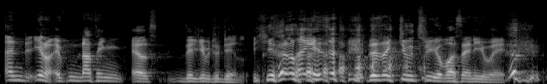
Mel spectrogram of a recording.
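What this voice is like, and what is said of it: Immigrant accent. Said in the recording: “no matter how much of an immigrant I sound like ... I'm pretty sure one of those 90s comedians could do your accent ... I'm aware of my accent”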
